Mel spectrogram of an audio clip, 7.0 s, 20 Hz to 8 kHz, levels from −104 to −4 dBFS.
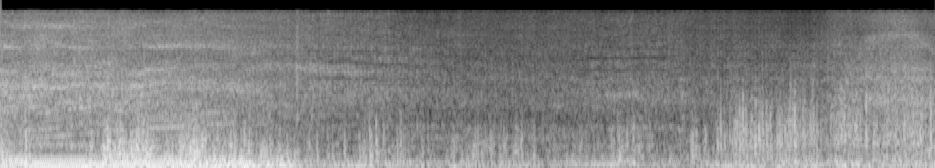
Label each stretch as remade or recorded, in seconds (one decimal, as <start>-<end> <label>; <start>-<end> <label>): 0.0-2.3 remade; 2.3-3.4 recorded; 3.4-4.4 remade; 4.4-5.0 recorded; 5.0-7.0 remade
